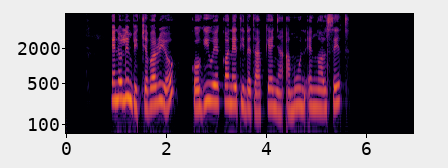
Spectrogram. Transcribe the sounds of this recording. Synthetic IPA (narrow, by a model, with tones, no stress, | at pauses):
ɛ˦no˦li˦mpi˨k̚t͡ʃe˨ba˦ɾɪ˦o˨ | ko˨ɡi˦we˦kɔ˦nɛ˦ti˨nde˨ta˨p̚kɛ˦ɲa˨ʔa˨mu˦nɛ̰˦ŋɔ˦lsɪ˦t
